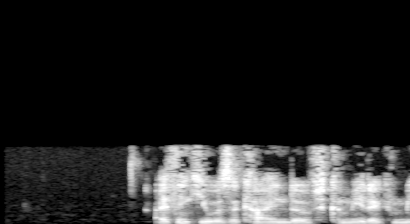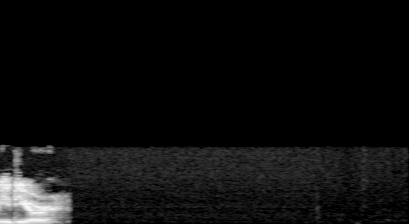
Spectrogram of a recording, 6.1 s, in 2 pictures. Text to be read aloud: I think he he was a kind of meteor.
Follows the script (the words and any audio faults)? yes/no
no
